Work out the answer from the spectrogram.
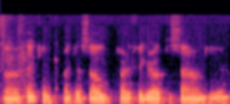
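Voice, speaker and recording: A man's voice: medium pitch, fairly even intonation, moderate pace. A man from airport staff explaining an item at a meeting over a remote computer call, his voice muffled and underwater-sounding, as if heard through a wall, in a plain, matter-of-fact way with some hesitations. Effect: muffled, underwater-sounding remote call audio. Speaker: airport staff reporting to a county commission. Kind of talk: meeting business talk. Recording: muffled tinny call audio.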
